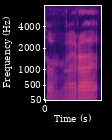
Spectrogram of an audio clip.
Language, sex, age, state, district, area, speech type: Urdu, male, 18-30, Delhi, Central Delhi, urban, spontaneous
